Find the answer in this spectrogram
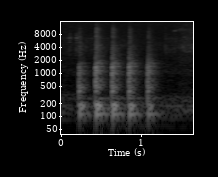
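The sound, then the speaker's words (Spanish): Five firm knocks on a wooden door in a quick, slightly uneven rhythm, clear, with no voices. “y cuando nos persigue, ah, toca la puerta.”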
